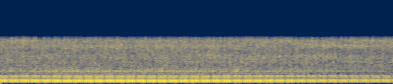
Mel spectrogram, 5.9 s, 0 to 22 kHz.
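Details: 2005 Acura TL 6-speed manual at idle, recorded by phone near the exhaust tips: a heavy, loping exhaust pulse at about three beats a second with a stumbling rhythm like a cammed V8; misfire, and the owner notes loud valves.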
